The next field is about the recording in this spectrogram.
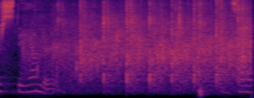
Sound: applause

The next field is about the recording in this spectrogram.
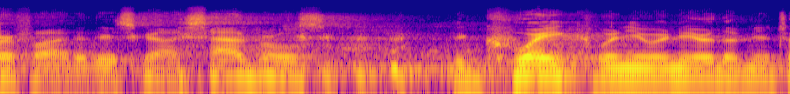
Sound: audience laughs

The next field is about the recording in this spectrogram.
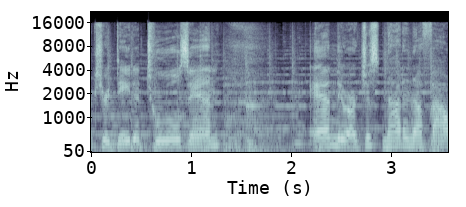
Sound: inhale

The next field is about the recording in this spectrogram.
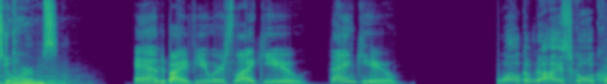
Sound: voiceover

